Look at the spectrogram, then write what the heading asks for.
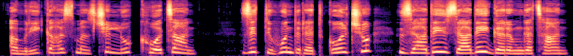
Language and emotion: Kashmiri, fearful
